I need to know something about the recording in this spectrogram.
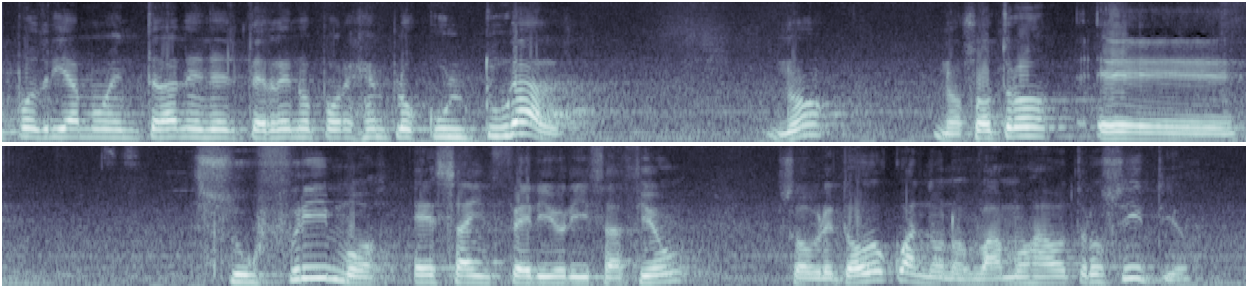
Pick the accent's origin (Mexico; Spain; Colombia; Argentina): Spain; Andalusia; Esa nuestra liberación es una liberación como trabajadores, también como andaluces y también como mujeres.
